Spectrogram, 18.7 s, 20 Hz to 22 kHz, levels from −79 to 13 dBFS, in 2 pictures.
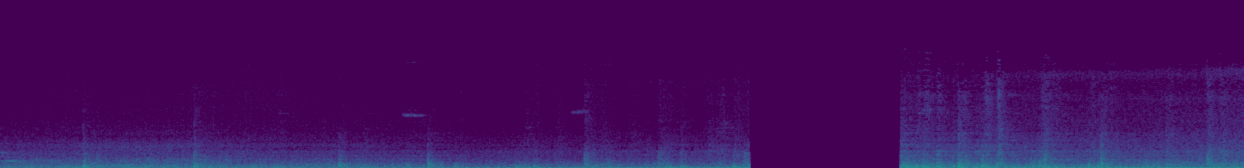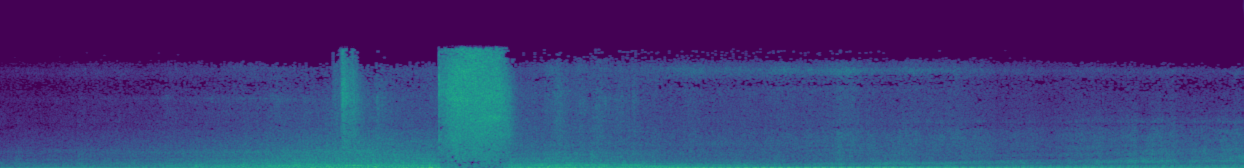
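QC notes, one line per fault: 5.64–6.76 s, audio dropout to silence: the sound cuts off abruptly at 5.64 s and drops into dead digital silence for about 1.1 s, then snaps straight back in mid-flow at 6.76 s. There's no room tone or noise floor in the gap at all, which is why it sounds like a hole rather than a quiet patch. The likely cause is the input going missing for a moment, say a loose connection or a brief mute, while the recorder kept writing. Whatever happened in that second is simply gone.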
